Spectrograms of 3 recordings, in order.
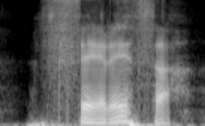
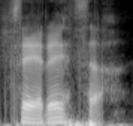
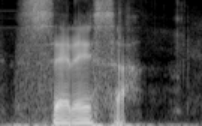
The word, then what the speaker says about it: cereza: The next one, cereza, with a TH sound, cereza. If you're from the south of Spain, from the Canary Islands, from Mexico, from Peru, it's going to be cereza.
